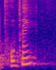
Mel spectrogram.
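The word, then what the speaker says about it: phuppi: So now that would be the chacha and the pupi, the first two. Pupi, that's how properly pronounced. So English speakers don't get confused with foul language.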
